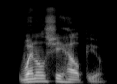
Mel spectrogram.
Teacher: стоїть на початку запитання і перебуває під наголосом вона допоможе тобі у спеціальному запитанні головними елементами є питальне слово та основне дієслово тому вони виділяються наголосом елементи які знаходяться між ударними словами ніби перескакуються іноді навіть випадають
